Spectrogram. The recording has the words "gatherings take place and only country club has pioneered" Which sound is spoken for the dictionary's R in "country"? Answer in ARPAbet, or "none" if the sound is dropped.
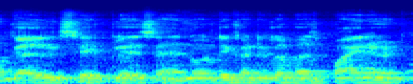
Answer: none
